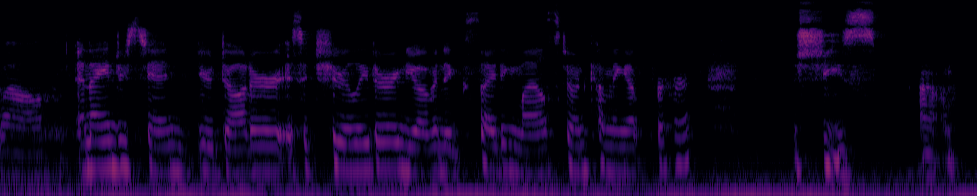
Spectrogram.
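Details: Adult woman speaking, interviewer; typical speech.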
